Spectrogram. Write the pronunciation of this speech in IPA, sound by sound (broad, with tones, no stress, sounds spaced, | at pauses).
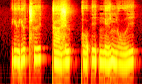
ɾʲ ʉ˨˩ ɾʲ ɵ˦˥ cʰ ɨ˦˥ i̯ kː a˨˩ z ʉ˨˦ kː o˨˩˦ ʔ i˥˨ ʔ n e˨˩˦ ɲ o˨˩˦ i̯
